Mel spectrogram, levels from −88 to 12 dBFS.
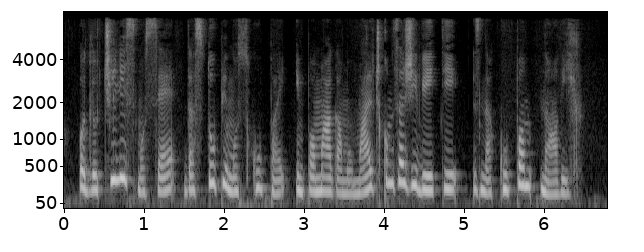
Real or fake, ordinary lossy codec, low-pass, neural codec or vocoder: real; MP3, 48 kbps; 7.2 kHz; none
